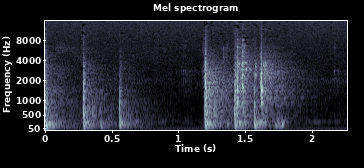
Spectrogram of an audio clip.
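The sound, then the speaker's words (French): Knuckles rap on a door in two bursts, a quick few knocks, a short pause, then several more firm, hollow knocks in a row, fairly loud with nothing else around them. “Il frappe à la porte.”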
